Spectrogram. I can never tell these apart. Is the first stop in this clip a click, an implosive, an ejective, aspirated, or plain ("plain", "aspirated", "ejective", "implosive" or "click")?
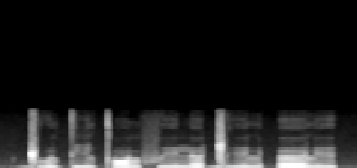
click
